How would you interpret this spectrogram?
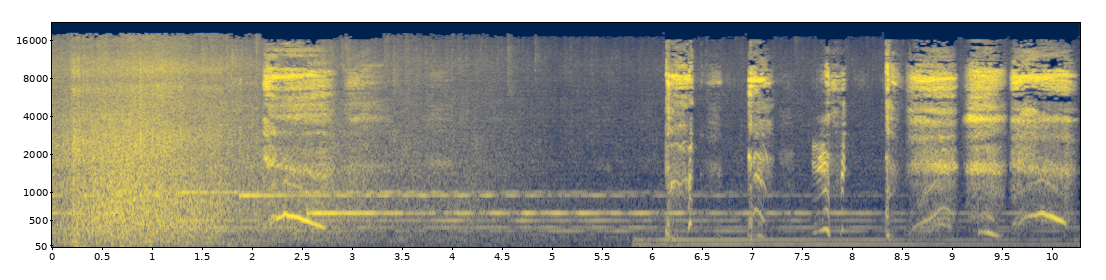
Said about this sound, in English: She dives, letting the water rush out through the hole, carrying her to the floor below, falling with a yell before finally gasping for air.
